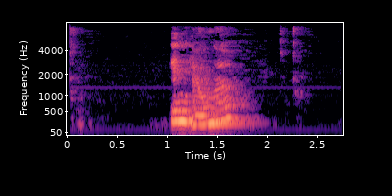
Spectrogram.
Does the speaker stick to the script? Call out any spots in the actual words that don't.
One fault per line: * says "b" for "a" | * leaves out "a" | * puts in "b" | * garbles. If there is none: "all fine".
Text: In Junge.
all fine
